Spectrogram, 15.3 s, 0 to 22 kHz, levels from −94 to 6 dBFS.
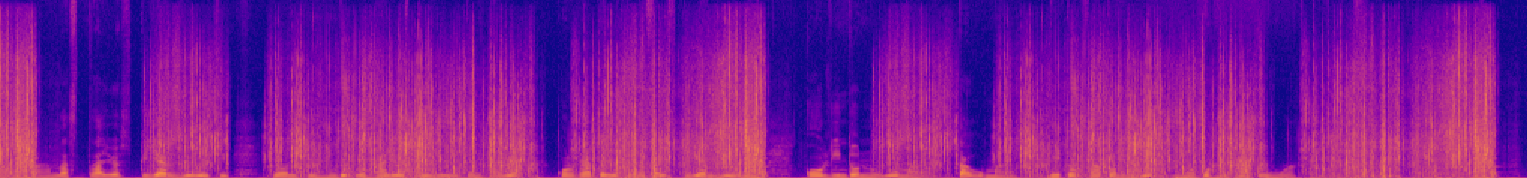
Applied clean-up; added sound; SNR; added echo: none; Crumpling, crinkling; -3 dB; none.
